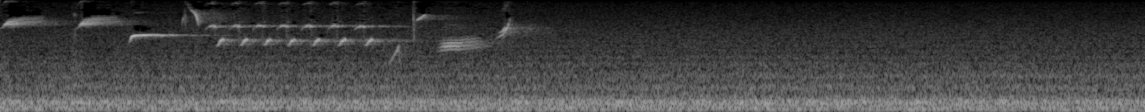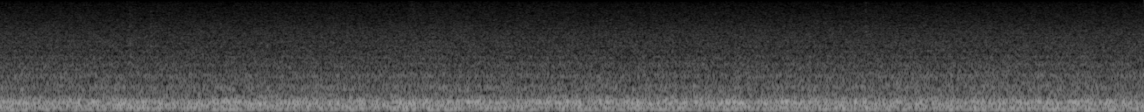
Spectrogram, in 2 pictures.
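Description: A bird sings a brief song of chirps and a fast trill in the first three seconds, over a steady low background rumble of traffic.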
